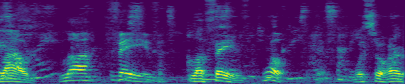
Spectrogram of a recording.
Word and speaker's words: LaFave: I'll do it phonetically in my head. Say your name loud. La Fave.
